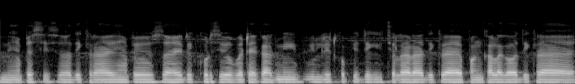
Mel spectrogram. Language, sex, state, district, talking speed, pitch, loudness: Hindi, male, Haryana, Rohtak, 300 wpm, 110 Hz, -17 LUFS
